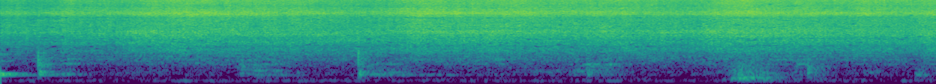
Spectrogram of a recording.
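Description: Green chillies frying in a Bengali vegetarian soybean curry give a steady sizzle and hiss of oil and steam, broken by a few light stirring knocks against the pan.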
